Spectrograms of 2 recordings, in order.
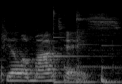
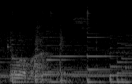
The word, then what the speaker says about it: Galimatias: So this group is called Gilamates. I think that's how you say it. It's G-A-L-I-M-A-T-I-A-S, Gilamates.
